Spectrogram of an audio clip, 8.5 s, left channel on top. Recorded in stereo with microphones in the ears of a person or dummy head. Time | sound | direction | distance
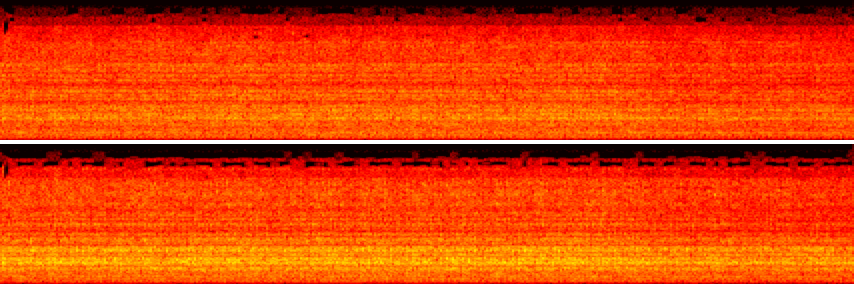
0.0 | an engine running | 35° right (ahead or behind) | 1.6 m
